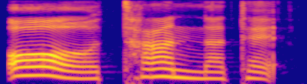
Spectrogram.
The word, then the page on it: o thanate: grec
